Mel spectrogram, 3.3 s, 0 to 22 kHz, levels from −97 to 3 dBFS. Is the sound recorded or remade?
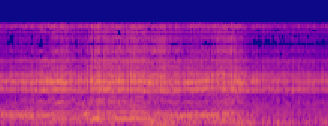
remade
